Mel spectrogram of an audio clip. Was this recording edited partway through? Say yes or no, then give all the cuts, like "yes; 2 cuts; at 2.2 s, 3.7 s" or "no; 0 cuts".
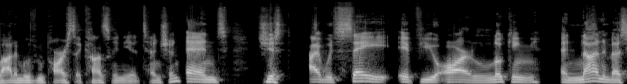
no; 0 cuts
